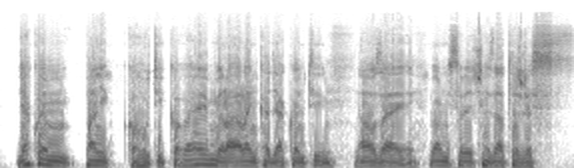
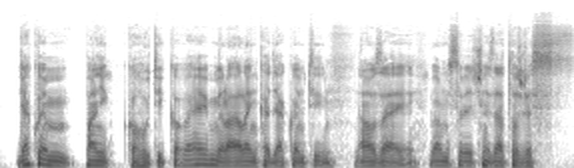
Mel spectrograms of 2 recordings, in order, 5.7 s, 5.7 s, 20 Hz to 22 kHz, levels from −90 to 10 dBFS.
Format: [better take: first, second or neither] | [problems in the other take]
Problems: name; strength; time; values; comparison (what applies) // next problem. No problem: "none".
second | distortion; slight; 7% of the sound clipped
